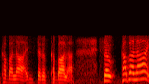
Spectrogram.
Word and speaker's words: Kabbalah: So obviously I'm pronouncing this incorrectly because you're saying Kabbalah instead of Kabbalah.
